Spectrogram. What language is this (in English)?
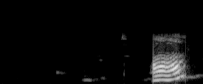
Assamese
